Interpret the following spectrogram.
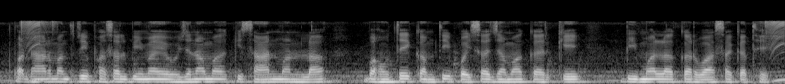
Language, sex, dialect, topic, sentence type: Chhattisgarhi, male, Eastern, agriculture, statement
